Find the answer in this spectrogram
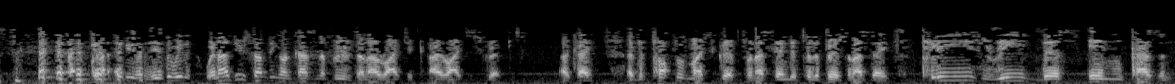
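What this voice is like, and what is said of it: Distinctive own accent. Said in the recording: “you've just got the way to say it as an accent. I can't do the accent. I can certainly do the words, but the accent, I'm afraid, is all yours.”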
